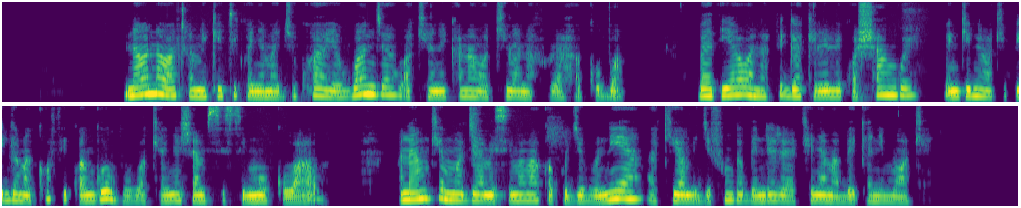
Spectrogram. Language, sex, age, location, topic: Swahili, female, 18-24, Nakuru, government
